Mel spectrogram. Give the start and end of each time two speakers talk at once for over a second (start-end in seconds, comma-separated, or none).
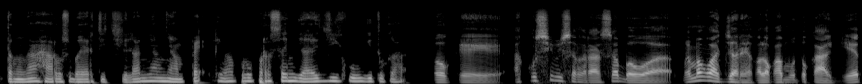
none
